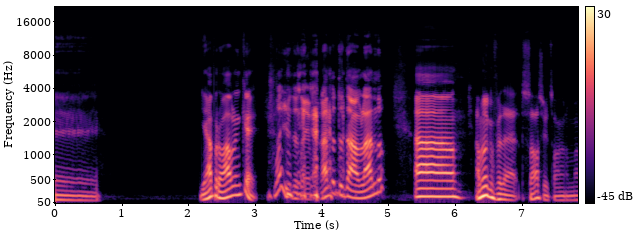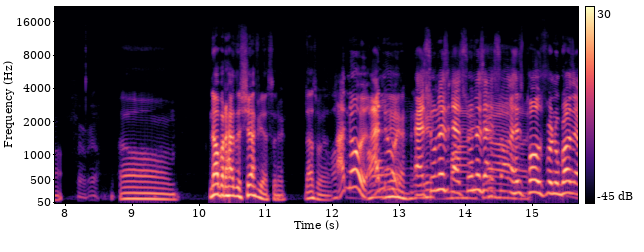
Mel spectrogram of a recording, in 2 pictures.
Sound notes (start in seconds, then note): 2.1 speaking In Foreign Language; 3.2 laughing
